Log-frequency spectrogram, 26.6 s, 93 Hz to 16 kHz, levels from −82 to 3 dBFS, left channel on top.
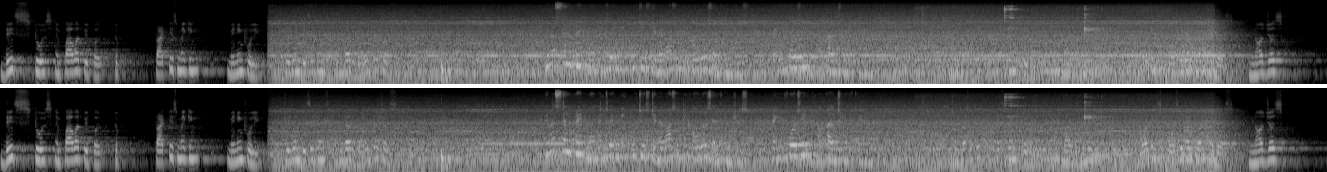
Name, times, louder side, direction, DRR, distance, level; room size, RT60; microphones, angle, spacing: voice 1, 0.0-2.4 3.1-4.0 4.5-5.2 5.7-7.9 8.4-8.5 8.8-9.1 19.0-19.6 19.9-20.8 21.2-22.0 22.7-24.6 25.0-25.6, right 2 dB, 15° right, 12 dB, 0.3 m, -32 dB
sound 1, 5.3-24.3, left 2 dB, 90° left, 2.3 m, -30 dB
voice 2, 10.9-17.6, right 1 dB, 30° right, 5 dB, 1.0 m, -29 dB
sound 2, 18.3-23.5, left 2 dB, 35° left, 1.2 m, -39 dB
17.5 x 13.5 x 5.2 m, 2.4 s
head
